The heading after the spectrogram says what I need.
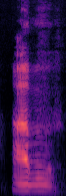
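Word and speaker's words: אב: 음, 그래서 앞브가 아니고 브를 굳이 발음해 준다면 아브 이렇게 되는 거죠. 앞브가 아니고 아브.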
